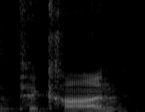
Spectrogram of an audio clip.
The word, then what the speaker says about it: pecan: Um, so some kind of nut that goes in a pie typically is a pecan or peacin. I don't know how to actually pronounce it. I more often say pecan.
